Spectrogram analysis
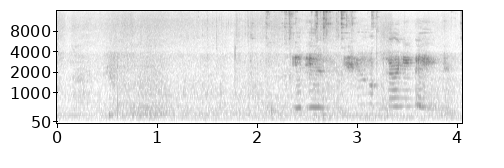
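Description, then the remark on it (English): Keys on a keychain jangle as someone gets their keys to show the building's doors, starting softly and building into a burst of bright, irregular metallic clinks and rattles over the last couple of seconds. “Right, now I'm going to get my keys and show you some of the building's doors.”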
